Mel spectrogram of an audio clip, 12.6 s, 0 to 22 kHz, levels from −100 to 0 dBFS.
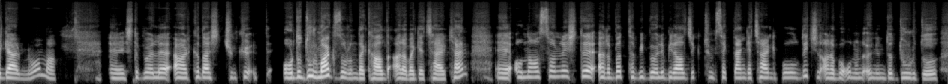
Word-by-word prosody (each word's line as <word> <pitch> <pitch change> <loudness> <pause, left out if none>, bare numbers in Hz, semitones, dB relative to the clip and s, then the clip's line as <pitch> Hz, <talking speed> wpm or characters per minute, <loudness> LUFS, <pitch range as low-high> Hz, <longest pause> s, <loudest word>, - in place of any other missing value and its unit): gelmiyor 205 +1 +4
ama, 215 - -4 0.7
eee, 195 -1 -2
işte 195 +3 -7
böyle 215 0 +2
arkadaş 220 0 +2
çünkü 215 +2 -6 0.3
d - - -16 0.2
orada 210 +3 +1
durmak 270 0 +8
zorunda 195 -3 -1
kaldı 180 0 +3
araba 185 -2 +2
geçerken, 185 - +1 0.4
eee, 205 -1 +1
ondan 235 +1 -1
sonra 260 +2 -4
işte 265 +1 +2
araba 235 +1 +1
tabii 235 -1 -9
böyle 225 0 0
birazcık 215 -1 +1
tümsekten 215 -1 -3
geçer 215 +2 0
gibi 200 -3 -14
olduğu 215 +3 -5
için 270 -5 -6
araba 205 -1 -2
onun 210 -2 -6
önünde 200 -2 -5
durdu 195 -3 -4
215 Hz, 145 wpm, -25 LUFS, 200-230 Hz, 0.7 s, durmak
